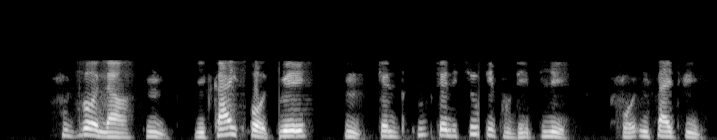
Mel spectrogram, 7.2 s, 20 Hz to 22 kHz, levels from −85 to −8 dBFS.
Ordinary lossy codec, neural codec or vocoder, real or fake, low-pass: AAC, 24 kbps; codec, 16 kHz in and 24 kHz out, 2.2 kbps, FireRedTTS-2 codec; fake; 3.6 kHz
